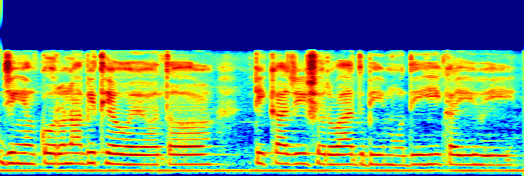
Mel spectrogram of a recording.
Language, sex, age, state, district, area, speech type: Sindhi, female, 18-30, Maharashtra, Mumbai Suburban, urban, spontaneous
